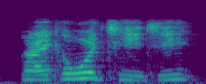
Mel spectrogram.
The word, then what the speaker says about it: Taika Waititi: I can never pronounce his name. Taika Waititi.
